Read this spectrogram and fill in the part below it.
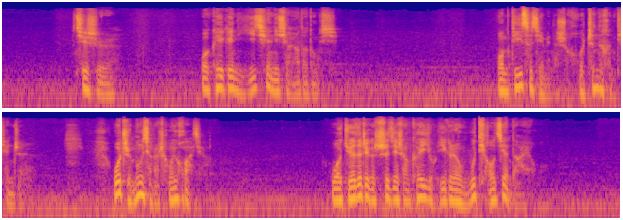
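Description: A young man speaks quietly and earnestly.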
